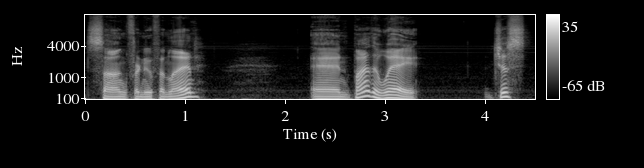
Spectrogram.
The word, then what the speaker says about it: Newfoundland: Newfoundland, it's not Newfoundland, it's not Newfoundland, it's Newfoundland. So there's a little rhyme that we tell people to help them remember how to pronounce this place as defined from within. This little rhyme is quite simple. It's understand Newfoundland.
